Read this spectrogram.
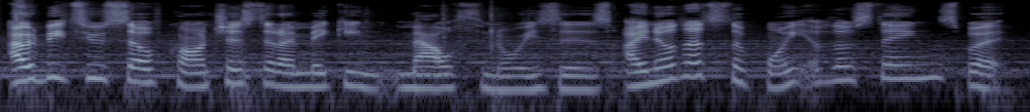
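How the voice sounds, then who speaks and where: Her mid-range voice has lively intonation and a moderate pace as she streams a game and chats. She's playful and rambling, humming and scatting along, calling her voice witchy over background music.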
